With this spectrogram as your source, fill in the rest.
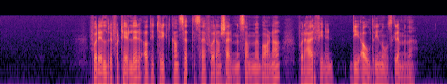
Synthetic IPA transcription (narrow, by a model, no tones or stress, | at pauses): fɔɾɛld̪ɾəfɔʈʰɛləɾɑ̰t̪̚d̪iːt̪ʰɾʏkt̪kʰɑnsɛt̪ʰəsæɪfɔɾʔɑnʃæɾmənsɑmən̩meːbɑ̰ːɳɑfɔɾhæːɾfɪnə | ɖiːʔɑld̪ɾɪnuːəskɾɛmənə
